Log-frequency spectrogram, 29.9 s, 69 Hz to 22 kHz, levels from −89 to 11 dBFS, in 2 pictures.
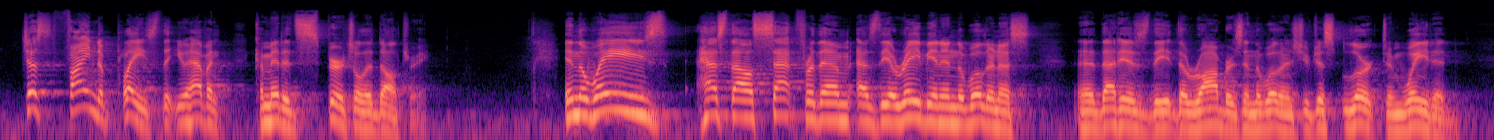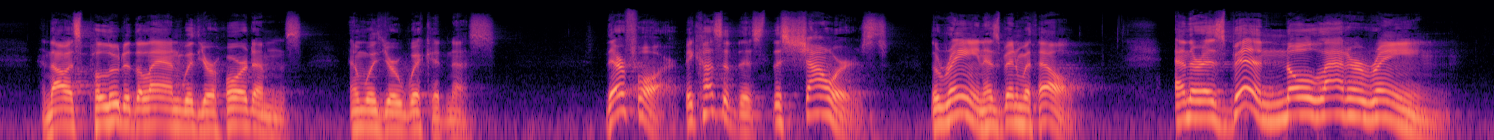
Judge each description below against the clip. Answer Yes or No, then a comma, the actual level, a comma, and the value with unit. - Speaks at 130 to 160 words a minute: Yes, average, 140 wpm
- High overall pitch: No, low, 125 Hz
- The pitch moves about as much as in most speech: No, wide, 6.9 semitones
